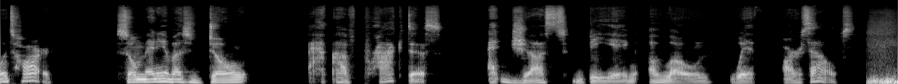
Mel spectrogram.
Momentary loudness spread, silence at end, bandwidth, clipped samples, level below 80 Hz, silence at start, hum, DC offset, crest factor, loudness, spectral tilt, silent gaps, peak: 12 LU; 0 s; 17 kHz; under 0.1%; -36 dBFS; 0 s; none; under 0.1%; 16 dB; -18 LUFS; -5 dB/octave; 0.87-1.16 s, 2.56-3.07 s, 4.61-4.86 s, 7.23-7.29 s, 7.68-7.81 s, 8.60-8.65 s; -2 dBFS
